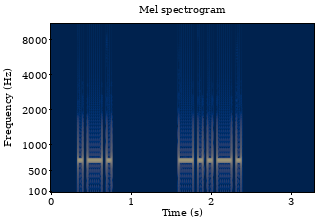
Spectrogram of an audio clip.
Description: Morse code, heard as a keyed tone, about 20 wpm, spaced as for 8 wpm, 700 Hz. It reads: R/
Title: 211 Lesson 34d - Number 8 - Two Characters 20wpm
